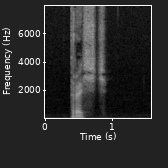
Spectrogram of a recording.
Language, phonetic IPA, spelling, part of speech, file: Polish, [trɛɕt͡ɕ], treść, noun, Pl-treść.ogg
